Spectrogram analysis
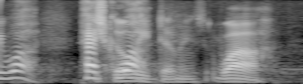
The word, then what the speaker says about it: Roy: Wah. It's a hockey reference. Patrick Wah, the goalie. Gotcha. Yes. Yes. Wah. I think a lot of people called Patrick Wah before Waugh.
